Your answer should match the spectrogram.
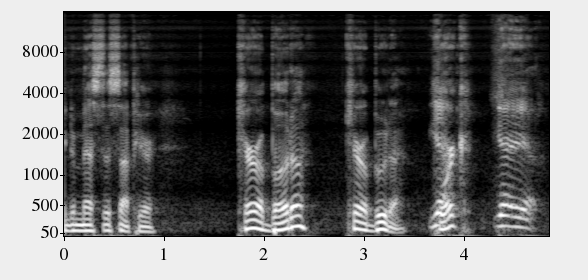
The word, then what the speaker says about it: Kurobuta: Kurobuta, Yeah. pork. Yeah. How do you pronounce it? I always mess it up. Kurobuta.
